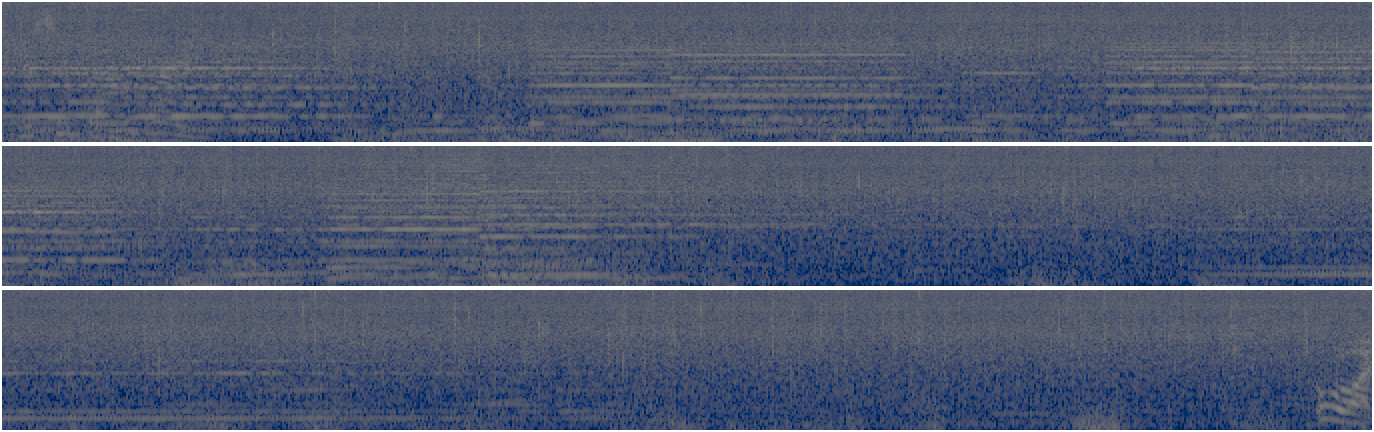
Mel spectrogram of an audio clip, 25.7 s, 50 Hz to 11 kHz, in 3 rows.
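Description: Steady rain patters on surfaces during a thunderstorm in the video game Kingdom Come: Deliverance 2, with low thunder rumbling underneath and music-like tonal layers over the top, continuous and moderately quiet throughout.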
